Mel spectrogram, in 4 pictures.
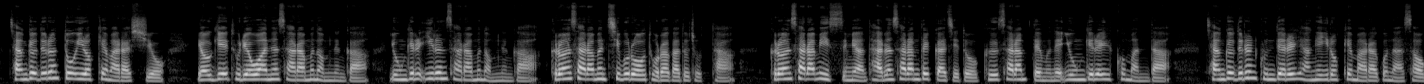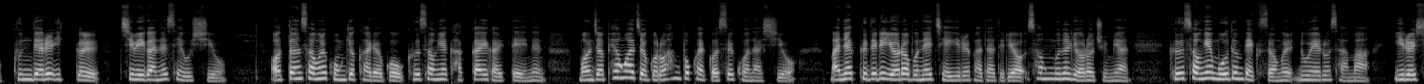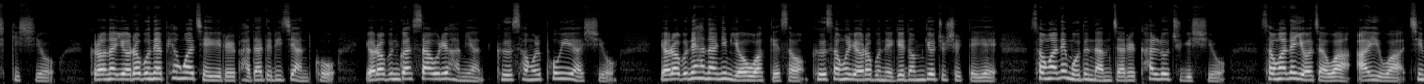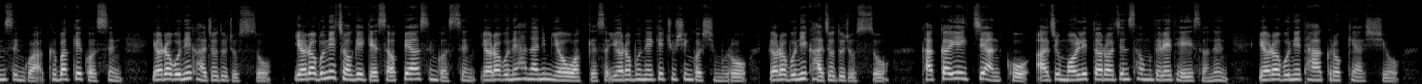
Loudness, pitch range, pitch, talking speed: -21 LUFS, 185-250 Hz, 225 Hz, 385 characters per minute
